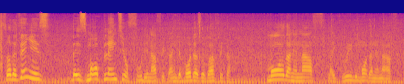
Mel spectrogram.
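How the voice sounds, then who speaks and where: Moderate-paced speech with noticeable background noise and a dry sound with no echo. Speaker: travel vlogger. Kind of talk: casual vlog chat. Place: garden. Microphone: phone near.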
